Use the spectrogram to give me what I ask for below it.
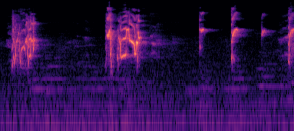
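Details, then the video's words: Chirping of a green lovebird, a few harsh squeaky bursts followed by short bright high chirps, spaced unevenly over a few seconds. "Green Lovebird Chirping Sound"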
